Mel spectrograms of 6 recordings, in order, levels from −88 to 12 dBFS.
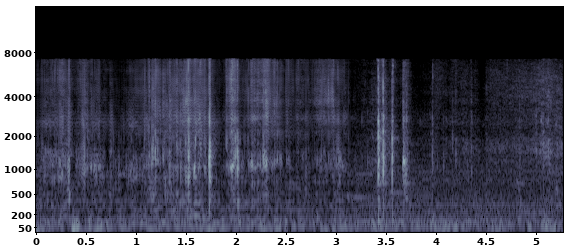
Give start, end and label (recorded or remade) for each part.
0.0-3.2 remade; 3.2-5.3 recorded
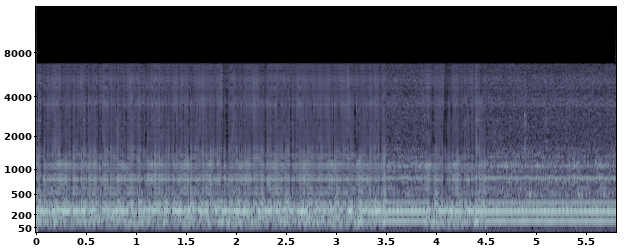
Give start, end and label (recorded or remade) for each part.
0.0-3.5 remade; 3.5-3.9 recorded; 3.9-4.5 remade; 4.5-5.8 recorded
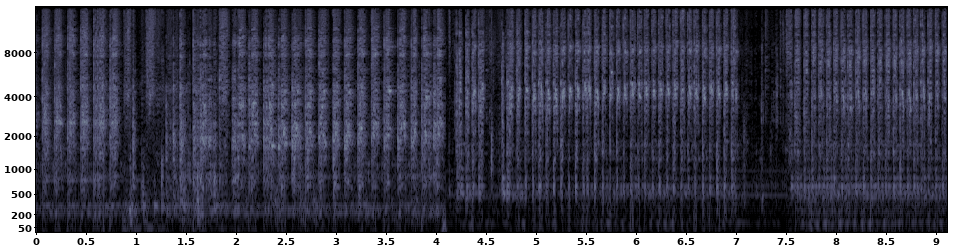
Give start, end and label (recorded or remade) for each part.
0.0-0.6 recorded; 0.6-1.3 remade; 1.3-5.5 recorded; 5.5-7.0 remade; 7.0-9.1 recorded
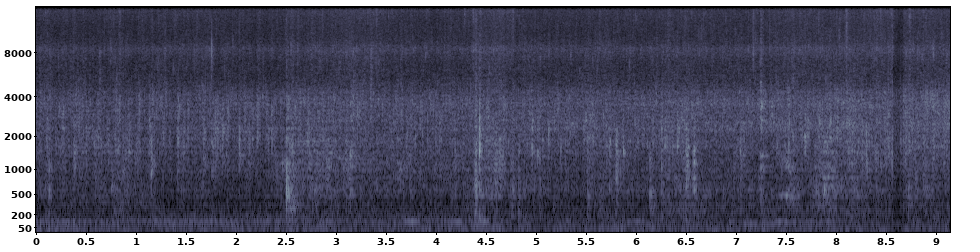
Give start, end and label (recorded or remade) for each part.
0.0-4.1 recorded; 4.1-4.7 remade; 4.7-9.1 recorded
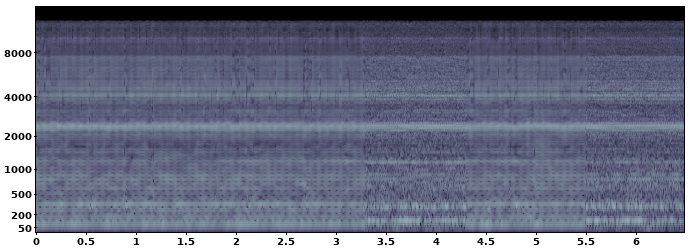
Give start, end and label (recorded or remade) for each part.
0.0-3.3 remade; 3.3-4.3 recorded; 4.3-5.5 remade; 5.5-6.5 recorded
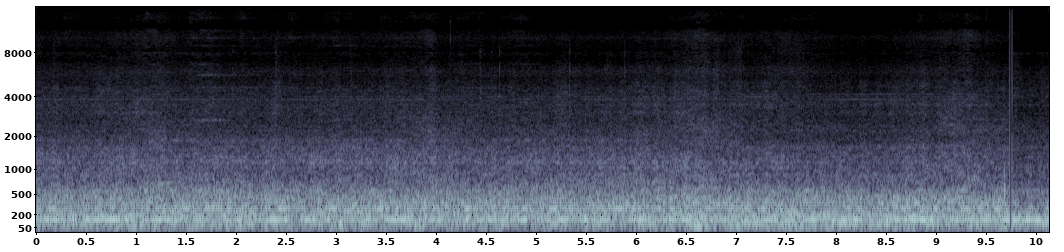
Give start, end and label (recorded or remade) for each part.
0.0-10.1 recorded

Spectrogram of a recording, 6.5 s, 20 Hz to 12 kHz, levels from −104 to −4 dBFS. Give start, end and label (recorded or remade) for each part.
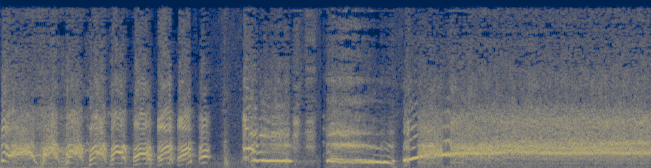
0.0-6.5 recorded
